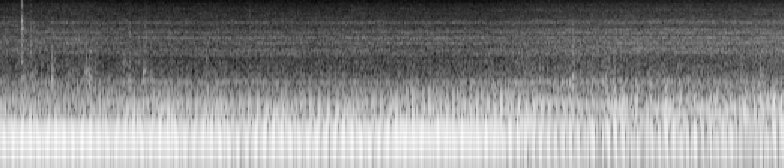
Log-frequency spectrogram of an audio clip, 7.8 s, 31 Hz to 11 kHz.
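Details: Toyota 1UZ-FE V8 swapped into a blue Land Cruiser, first start-up after wiring, timing roughly set: lumpy, uneven idle with a stumbling beat instead of a smooth V8 burble; several cylinders not firing because of a wrong firing order.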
